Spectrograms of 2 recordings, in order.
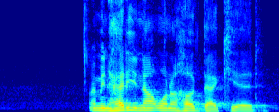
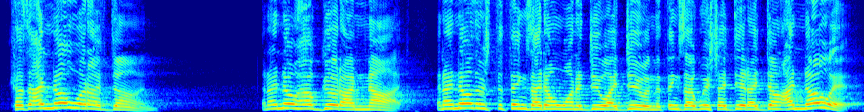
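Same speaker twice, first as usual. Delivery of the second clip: raised, louder protest, higher pitched; exasperated self-reproach; 8 semitones higher, 7 dB louder than usual. Retold or imitated. Man protesting to his counselor about himself, exasperated. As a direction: plead it out in frustration, voice climbing. Acting out own anguished self-argument.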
